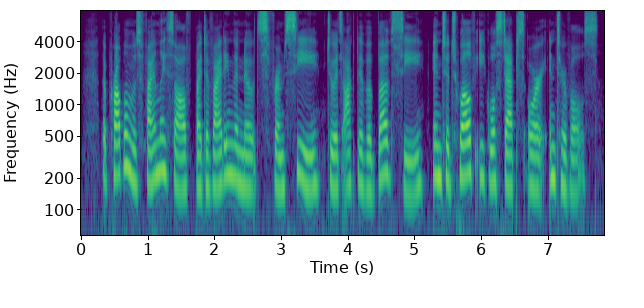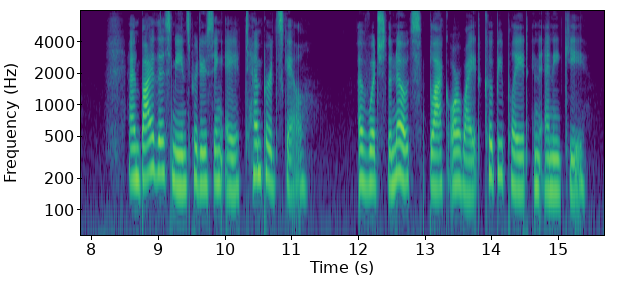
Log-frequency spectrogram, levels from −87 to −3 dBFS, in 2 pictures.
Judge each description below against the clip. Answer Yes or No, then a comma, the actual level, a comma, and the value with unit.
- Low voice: No, medium, 175 Hz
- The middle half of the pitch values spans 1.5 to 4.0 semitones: Yes, average, 3.5 semitones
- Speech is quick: No, average, 170 wpm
